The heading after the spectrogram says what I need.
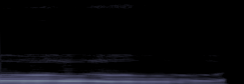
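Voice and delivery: long, high, falling "wooo"; mock ghostly howl; imitated ghost wail. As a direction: moan it like a pretend ghost. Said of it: "pretending to be a ghost ... and going".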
